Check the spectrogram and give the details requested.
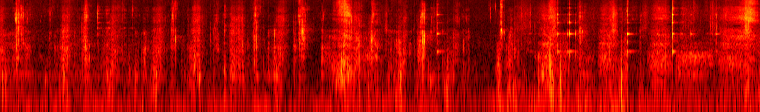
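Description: Close-up mouth sounds of a person chewing and crunching food, with wet, crackly bites. Near the end come the clicks of chopsticks against the rice bowl as rice is pushed into the mouth.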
